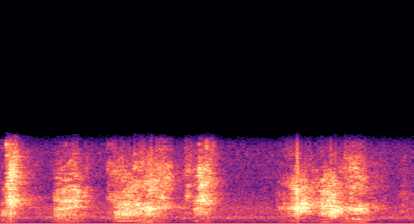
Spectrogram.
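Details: Dogs in a living room go through a full play-fight howl cycle: short, rough, growly howls in quick bursts, several in a row over a few seconds.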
